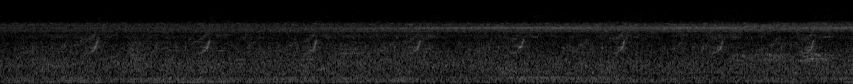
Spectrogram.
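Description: Steady high-pitched insect chorus of singing crickets, with a short rising chirp repeating about once a second.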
